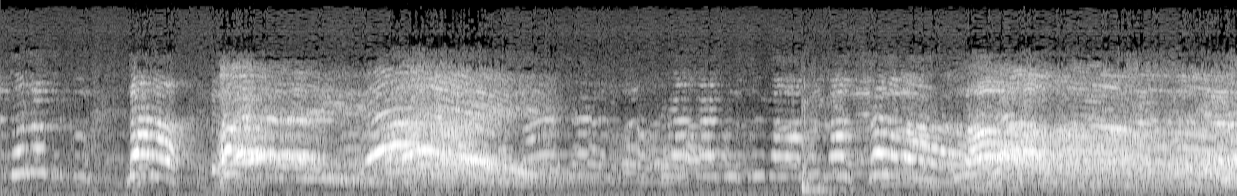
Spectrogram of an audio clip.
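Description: A large crowd at a religious gathering shouts a slogan in unison in loud, forceful waves, with a lead voice calling out between the roaring responses.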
